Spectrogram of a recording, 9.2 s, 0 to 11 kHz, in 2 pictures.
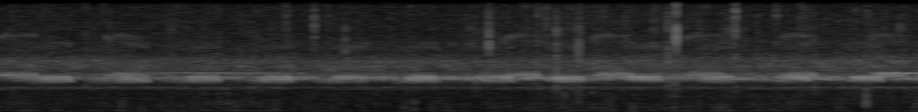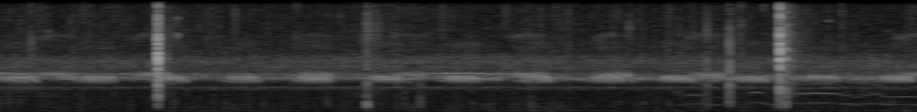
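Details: Steady high-pitched chirring of grass insects on an autumn night, a dense unbroken trill, with scattered loud snaps of firewood from a round fire pit campfire; captured with an MKE600 microphone using low cut.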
